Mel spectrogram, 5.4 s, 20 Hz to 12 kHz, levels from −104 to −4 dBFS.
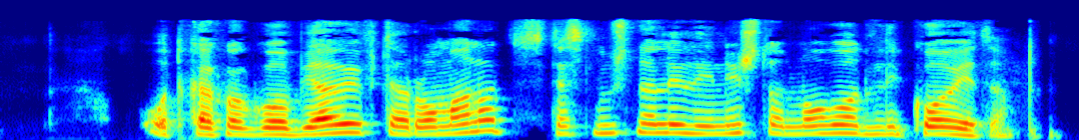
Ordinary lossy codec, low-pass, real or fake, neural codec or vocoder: MP3, 48 kbps; 7.2 kHz; fake; codec, 16 kHz, 2 kbps, X-Codec, WavLM features, trained on Multilingual LibriSpeech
